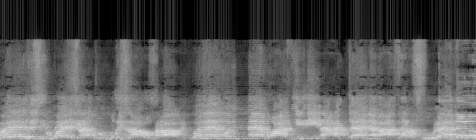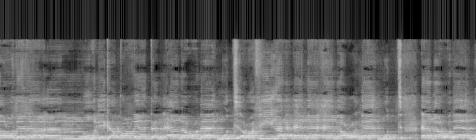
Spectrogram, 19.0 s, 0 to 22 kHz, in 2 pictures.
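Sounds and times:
voices chanting recitation together: 0.0s - 19.0s
man reciting: 8.6s - 19.0s.

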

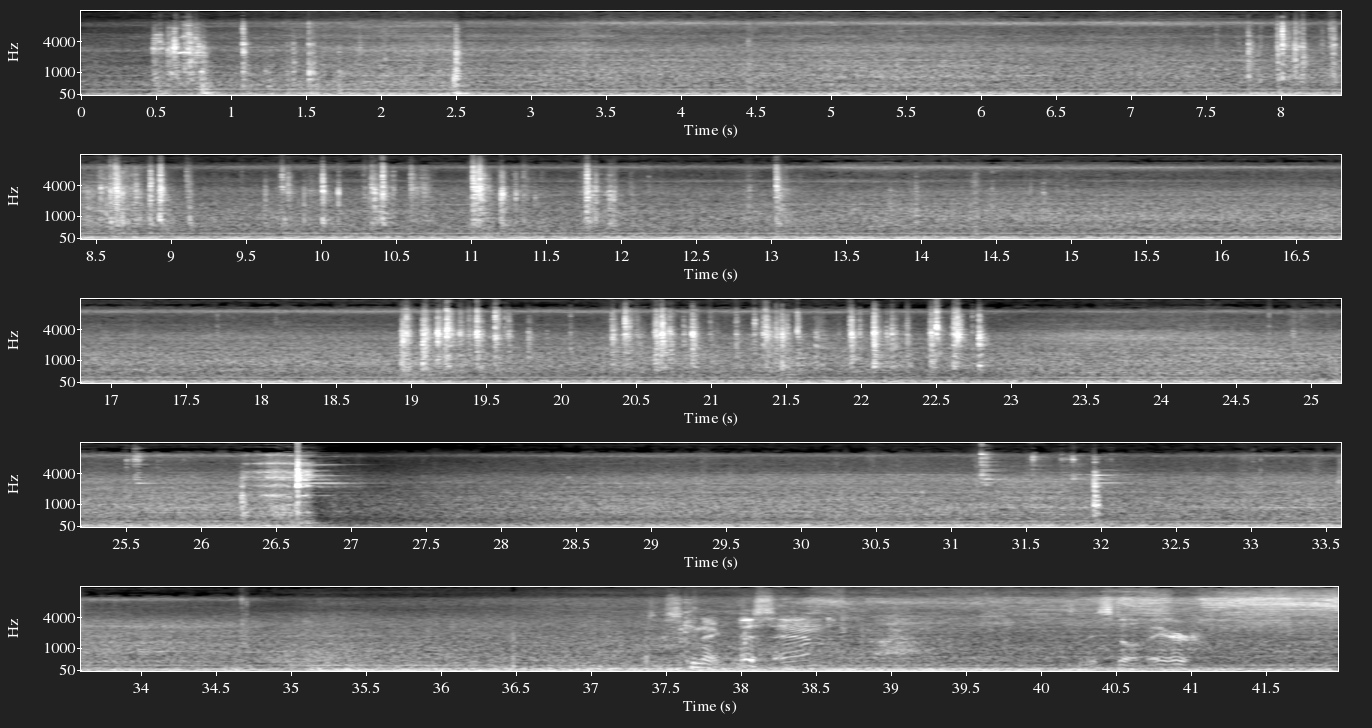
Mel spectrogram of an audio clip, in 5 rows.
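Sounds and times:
truck diesel engine idling: 0.0s - 41.9s
metallic clinks and rattles: 25.5s - 27.1s, 31.2s - 32.2s.

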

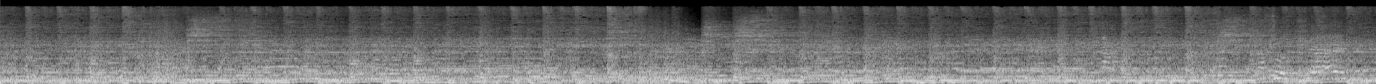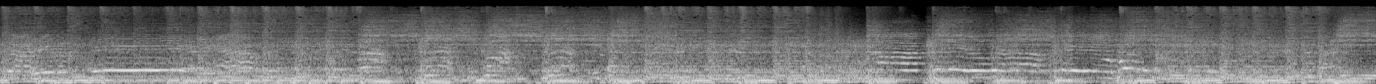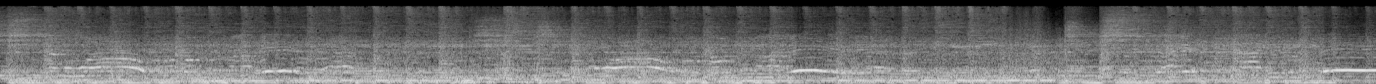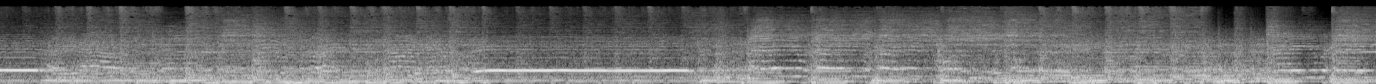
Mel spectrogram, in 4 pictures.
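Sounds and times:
drum kit: 0.0s - 55.0s
electric guitars: 0.0s - 55.0s
man singing: 1.5s - 4.4s, 10.4s - 21.0s, 22.3s - 37.1s, 38.4s - 52.4s, 53.8s - 55.0s.

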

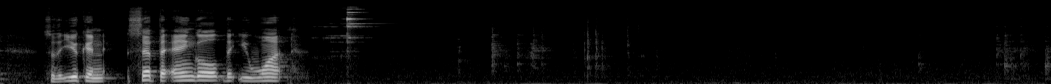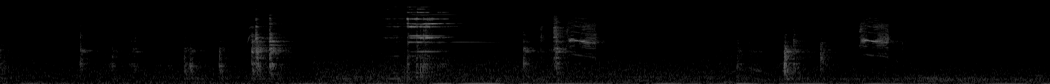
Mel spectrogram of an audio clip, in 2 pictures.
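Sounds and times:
wrench clinking on metal fittings: 3.1s - 4.0s, 14.3s - 16.2s
sharp ringing metal clink: 3.1s - 4.1s, 14.3s - 15.6s.

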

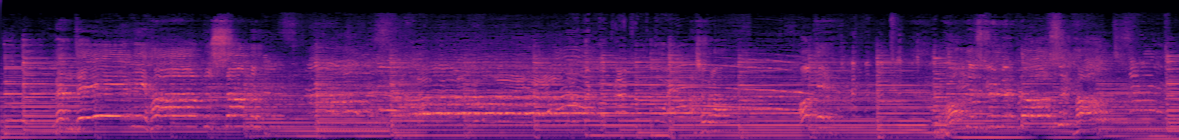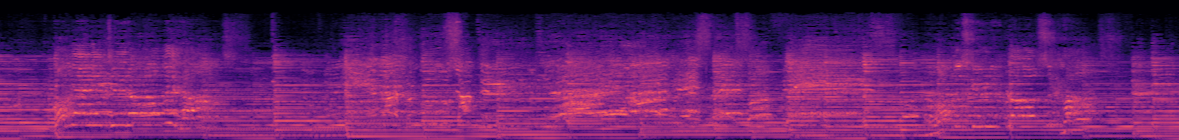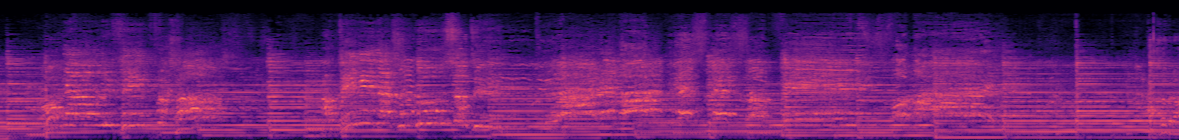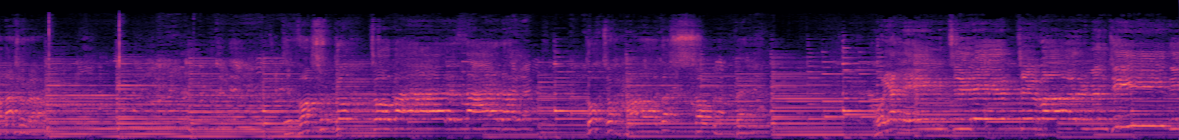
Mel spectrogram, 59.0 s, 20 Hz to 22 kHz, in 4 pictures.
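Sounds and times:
crowd singing along: 0.0s - 43.5s, 45.7s - 58.9s
keyboard chords and bass: 0.0s - 58.9s
man singing into a microphone: 0.6s - 3.8s, 11.7s - 17.8s, 26.2s - 28.9s, 30.0s - 32.5s, 33.4s - 36.0s, 47.6s - 54.2s, 55.1s - 58.9s.

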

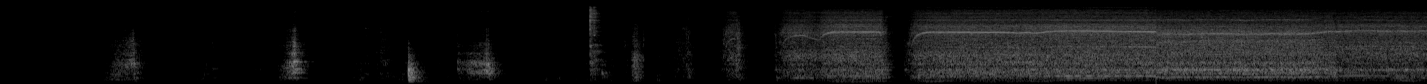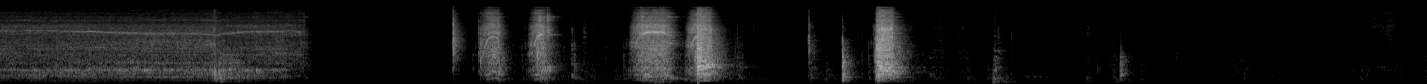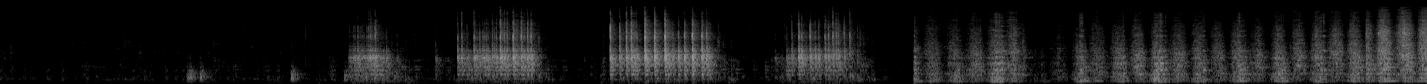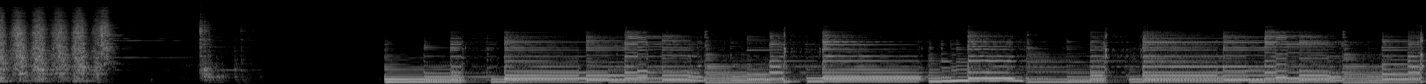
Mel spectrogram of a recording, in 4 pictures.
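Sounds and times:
cordless drill boring wood: 7.2s - 17.4s, 19.0s - 19.9s, 20.6s - 21.7s, 23.0s - 23.4s, 34.6s - 37.2s, 41.3s - 43.9s
pencil scratching on wood: 37.7s - 43.9s.

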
